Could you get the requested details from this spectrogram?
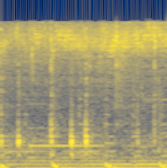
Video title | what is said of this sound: Cookin with Trent - Pork Belly | you can hear that how crispy that skin is there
